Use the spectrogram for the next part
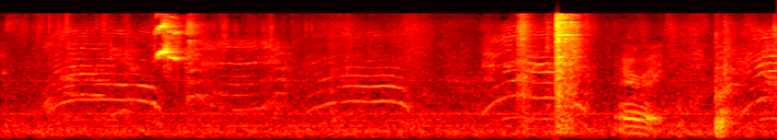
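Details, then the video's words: Two hungry pet cats, Tiggy and Simba, calling for food at home: a string of arched, wavering meows, about five in six seconds, broken by sharp clatters and a person's voice. "Hungry Cats"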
